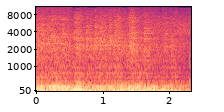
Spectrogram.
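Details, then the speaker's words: 1966 Mustang at its first start in 40 years, smoky and running rich with a high idle: a rough, low idle rumble sags and fades as the engine loses speed and stalls. "NOP she's starting to die okay you know what we'll take it for a first start up we're calling that a victory baby"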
